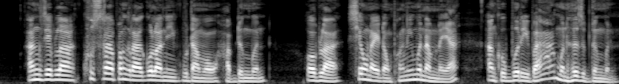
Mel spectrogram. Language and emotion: Bodo, disgusted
